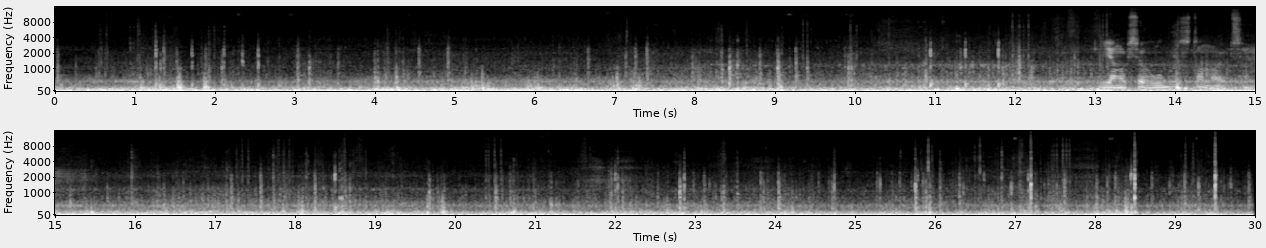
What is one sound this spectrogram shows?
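A car engine rumbles steadily from inside while driving.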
